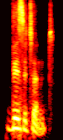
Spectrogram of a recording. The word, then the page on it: visitant: Indian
